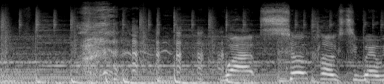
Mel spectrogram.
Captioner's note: laughs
